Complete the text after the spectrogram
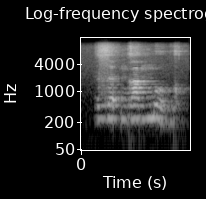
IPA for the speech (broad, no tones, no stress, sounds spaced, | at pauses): z ɛ ʔ ŋ ɡ a ŋ͡m ʊ ɡ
